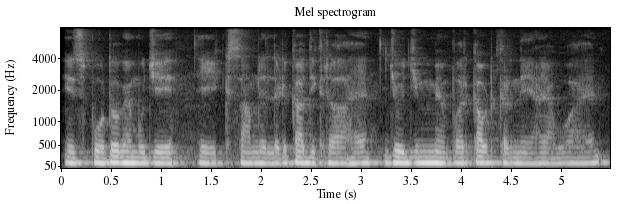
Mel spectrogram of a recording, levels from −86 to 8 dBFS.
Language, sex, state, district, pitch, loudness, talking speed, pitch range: Hindi, male, Himachal Pradesh, Shimla, 115 Hz, -14 LUFS, 195 wpm, 115-120 Hz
